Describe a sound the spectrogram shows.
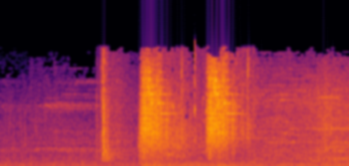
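Armoured footsteps crunch on stony ground.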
